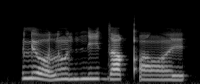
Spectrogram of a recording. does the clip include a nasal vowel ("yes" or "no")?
yes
